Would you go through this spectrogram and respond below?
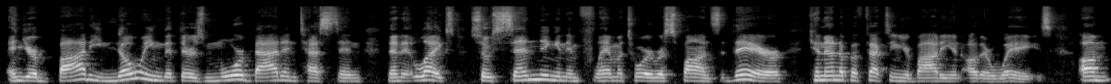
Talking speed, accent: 150 wpm, American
